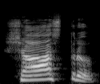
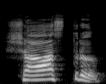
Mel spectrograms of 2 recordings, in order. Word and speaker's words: शास्त्र: पढ़ कैसे रहे खत्म शास्त्र कैसे पढ़ेंगे शास्त्र शा शस्त्र नहीं पढ़ना आपको शास्त्र ठप्पा कैसे पढ़ेंगे ठप्पा ठप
